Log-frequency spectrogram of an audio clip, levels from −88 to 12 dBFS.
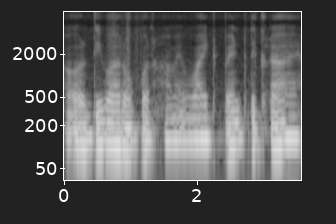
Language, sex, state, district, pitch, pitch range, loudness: Hindi, male, Himachal Pradesh, Shimla, 110 Hz, 100-125 Hz, -14 LUFS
